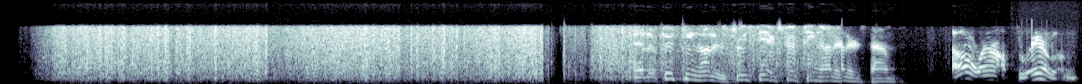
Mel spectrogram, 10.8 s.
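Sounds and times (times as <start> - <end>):
80 meter HF radio static from lightning: 0.0 - 10.8
lightning crashes on shortwave radio: 0.4 - 8.1
speech: 6.6 - 9.1, 10.1 - 10.8.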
